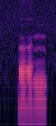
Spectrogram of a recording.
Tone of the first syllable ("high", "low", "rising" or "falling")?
rising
